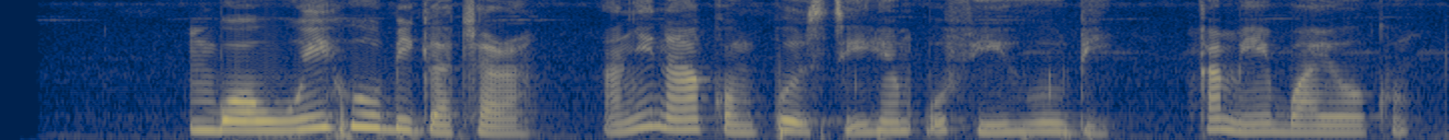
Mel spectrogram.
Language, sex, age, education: Igbo, female, 15-29, tertiary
